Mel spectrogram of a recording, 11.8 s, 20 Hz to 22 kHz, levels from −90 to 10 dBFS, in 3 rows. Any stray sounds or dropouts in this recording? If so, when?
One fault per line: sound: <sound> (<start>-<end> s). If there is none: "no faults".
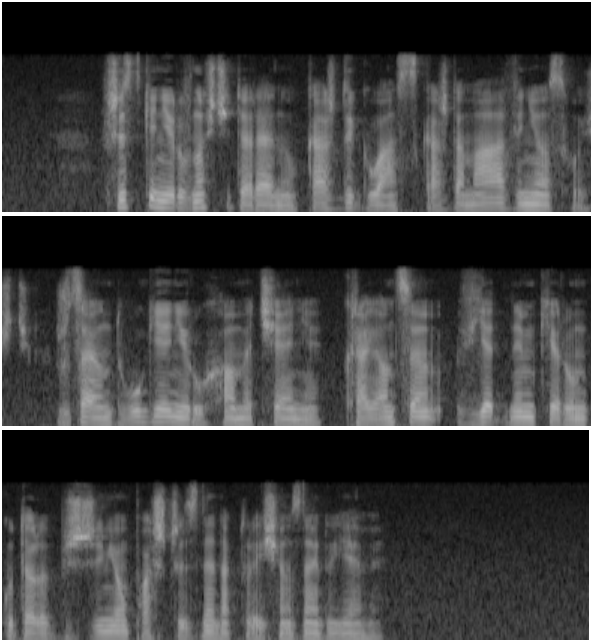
no faults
